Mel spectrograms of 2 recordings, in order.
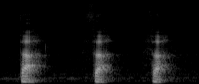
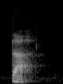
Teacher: El puntito les cambia la pronunciación, de fricativa a oclusiva.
